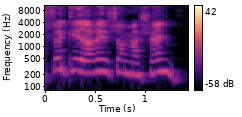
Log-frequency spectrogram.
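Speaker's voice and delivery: ordinary talk, nothing marked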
